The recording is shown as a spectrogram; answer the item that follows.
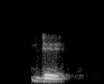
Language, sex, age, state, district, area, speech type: Hindi, male, 18-30, Bihar, Vaishali, rural, conversation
